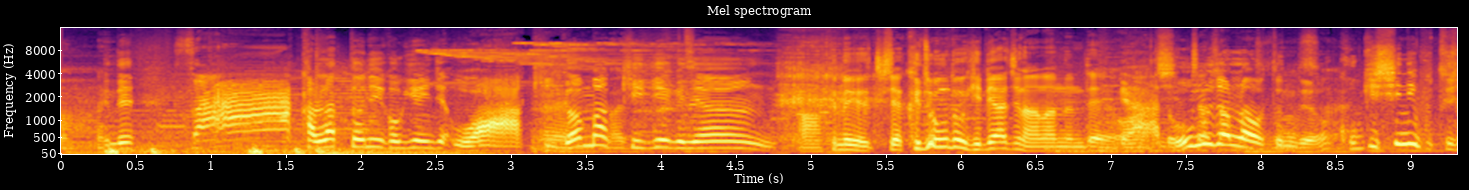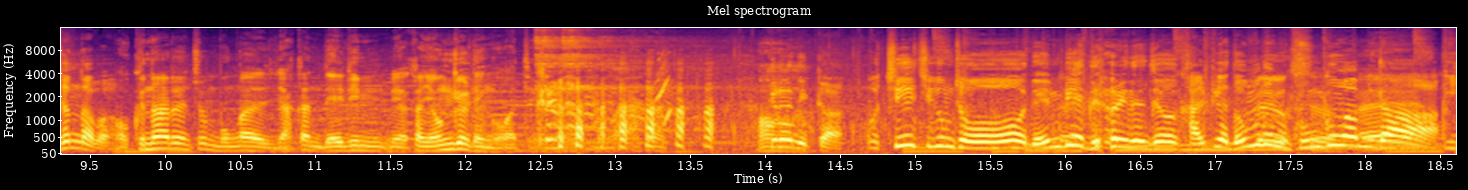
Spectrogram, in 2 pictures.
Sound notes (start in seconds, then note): 12.9 boiling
